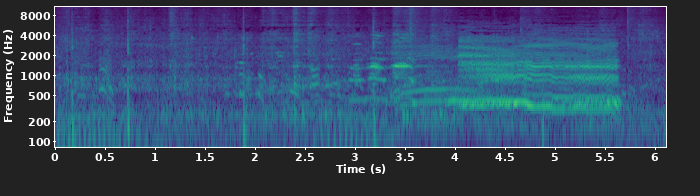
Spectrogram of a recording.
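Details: Cattle at karapan sapi bull-race training on the Asemanis field in Pamekasan: after a stretch of chattering voices and scattered knocks, one long, steady, low moo holds for about a second and a half, then fades back into crowd noise.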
